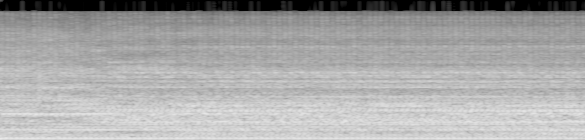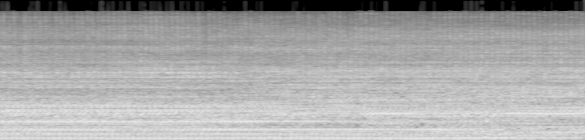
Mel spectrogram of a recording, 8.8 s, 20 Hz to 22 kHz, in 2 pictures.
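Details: Chinese 2000-watt generator holding steady run with uneven knocking clatter, about three or four beats a second; abnormal engine noise, source unclear.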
